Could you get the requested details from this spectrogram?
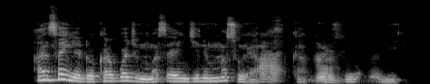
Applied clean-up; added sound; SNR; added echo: neural mask model Resemble Enhance denoiser.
